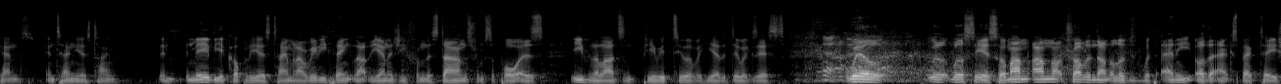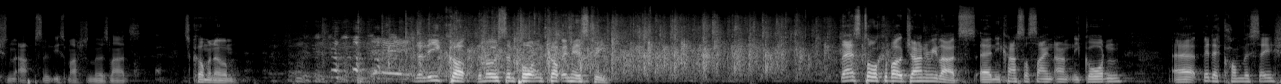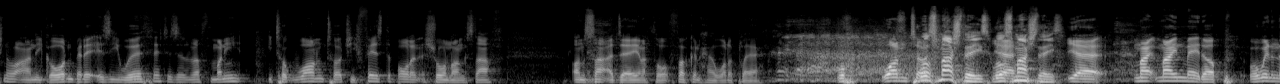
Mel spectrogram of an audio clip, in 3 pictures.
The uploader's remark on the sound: The True Faith Podcast was recorded to an audience at the Stand Comedy in Newcastle on Tuesday 7th of Feb.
